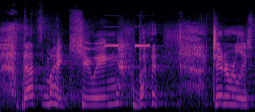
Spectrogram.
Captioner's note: timer beeps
